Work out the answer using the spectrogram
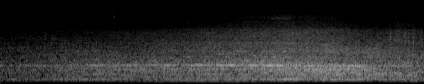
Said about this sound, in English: Now, a truck is coming, so I'm going to stop talking. Seems like a truck.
